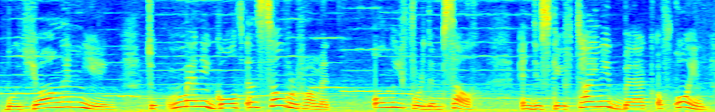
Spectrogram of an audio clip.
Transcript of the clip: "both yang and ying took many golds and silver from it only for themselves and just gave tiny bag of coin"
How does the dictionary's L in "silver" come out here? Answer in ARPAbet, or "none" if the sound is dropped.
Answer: L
